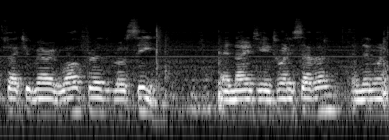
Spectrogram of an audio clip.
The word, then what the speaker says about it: Roseen: a man named walfred Rosine right not rine but Ros that's the accent on the second syllable I remember when he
